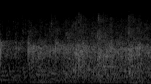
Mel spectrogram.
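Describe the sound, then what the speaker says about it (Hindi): Audience clapping for two girls at a religious discourse gathering, a steady wash of applause that swells after a brief start and continues evenly at moderate distance. "दोनों बिटिया के लिए तालियां बजाओ जरा"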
